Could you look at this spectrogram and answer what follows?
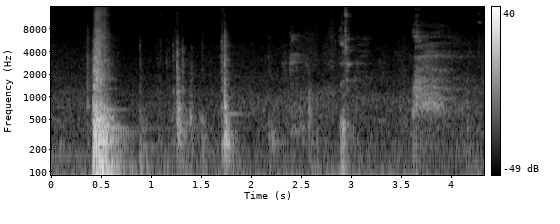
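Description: A front door on a 2002–06 Nissan Altima swings shut with one loud, close slam, and then a few fainter clicks and knocks from the latch and door panel follow.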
